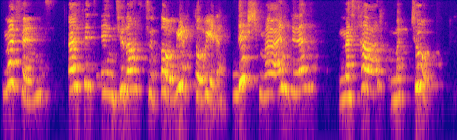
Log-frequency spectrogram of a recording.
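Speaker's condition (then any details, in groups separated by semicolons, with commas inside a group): Cerebral palsy; mild cerebral palsy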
